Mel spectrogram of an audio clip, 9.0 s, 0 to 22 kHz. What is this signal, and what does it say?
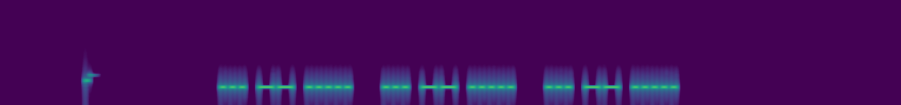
Morse code, heard as a keyed tone, about 25 wpm, 700 Hz. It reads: SM5 SM5 SM5
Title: Callsign Prefixes for Top 25 DXCC - Repeated 3x - 25wpm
